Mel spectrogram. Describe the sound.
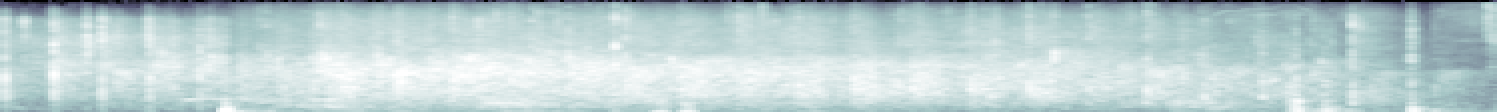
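A church audience applauds to welcome a guest speaker at a Sunday morning service: a few scattered claps swell into loud, sustained applause that holds for several seconds, then thins near the end.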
